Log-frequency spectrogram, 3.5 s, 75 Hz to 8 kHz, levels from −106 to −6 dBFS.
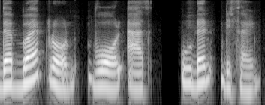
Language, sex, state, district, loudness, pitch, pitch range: English, male, Karnataka, Bangalore, -19 LUFS, 180 Hz, 160-200 Hz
